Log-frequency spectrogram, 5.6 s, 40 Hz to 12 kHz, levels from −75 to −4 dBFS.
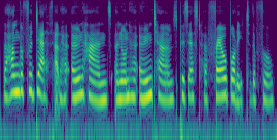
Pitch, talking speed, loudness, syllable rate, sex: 230 Hz, 215 wpm, -19 LUFS, 4.6 syllables/s, female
